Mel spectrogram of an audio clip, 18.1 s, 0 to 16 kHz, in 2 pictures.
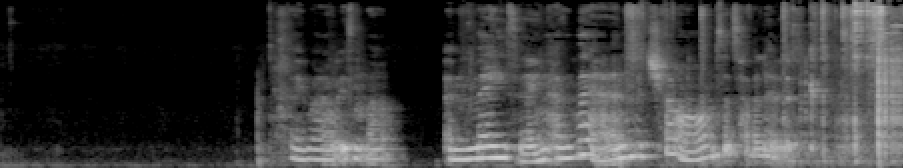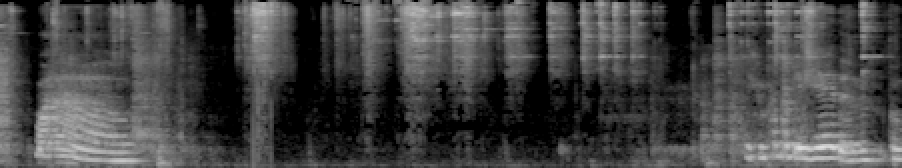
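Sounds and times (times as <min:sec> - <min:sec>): metal charms clinking: 0:11.4 - 0:15.6, 0:16.3 - 0:17.9.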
